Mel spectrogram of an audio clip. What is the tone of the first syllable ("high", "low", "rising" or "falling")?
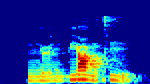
high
